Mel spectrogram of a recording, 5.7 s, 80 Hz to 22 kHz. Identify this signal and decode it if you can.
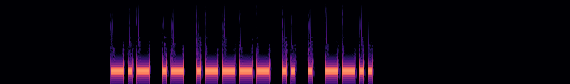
Morse code, heard as a keyed tone, about 27 wpm, 700 Hz. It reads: KA1IEZ
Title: USA Call Signs - 6 Characters - 28wpm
